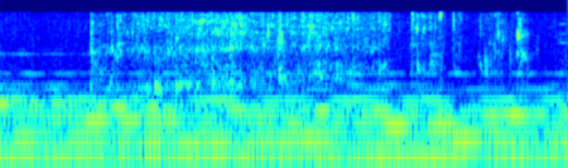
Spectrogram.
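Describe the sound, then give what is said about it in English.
Water is poured from a glass as a libation in a steady, splashy stream for a few seconds, set against a low, sustained humming drone that continues throughout. “And I pour libations to the ground and say, Ashe, I pour water for my mother's side of the family and set a glass before her side of the family.”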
